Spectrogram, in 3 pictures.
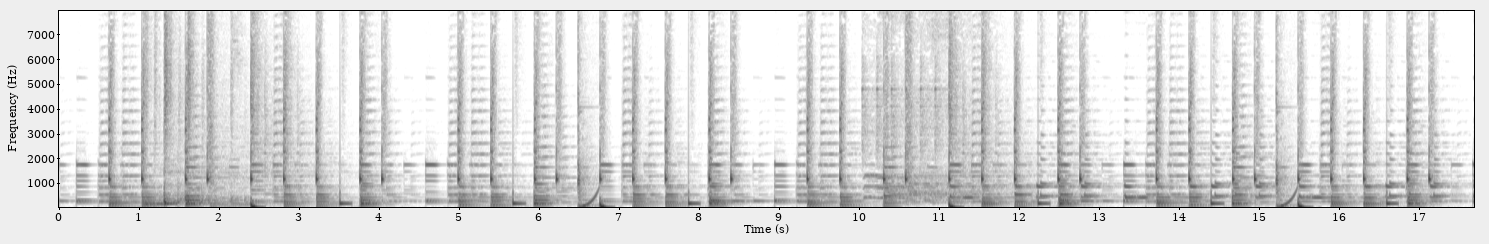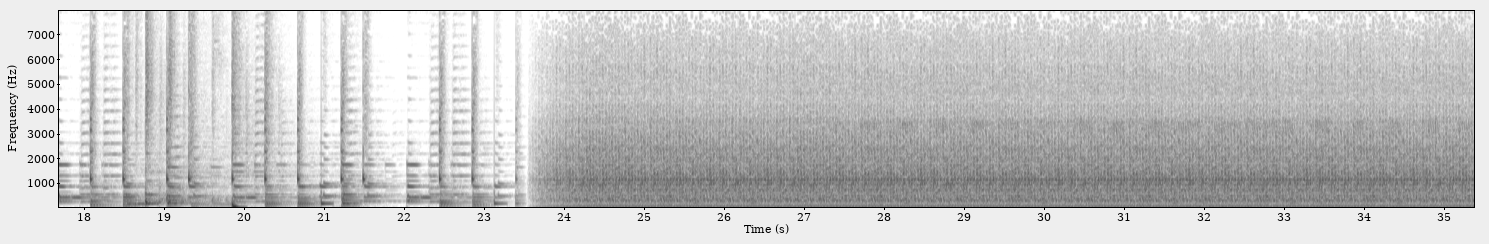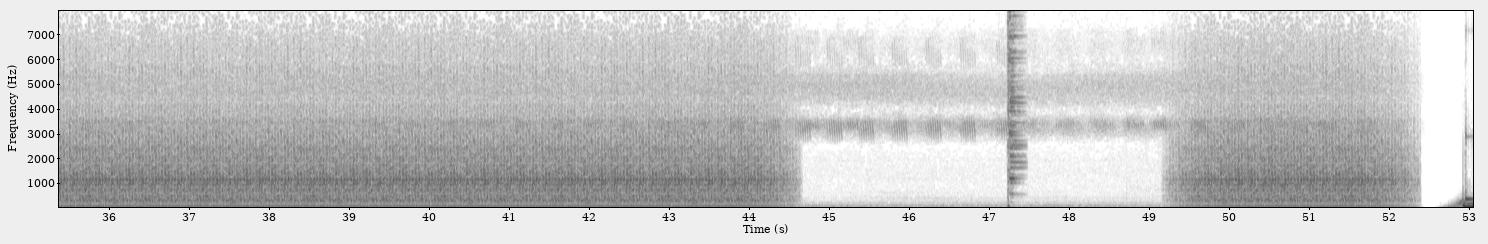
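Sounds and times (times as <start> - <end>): tractor engine chugging: 23.6 - 44.6, 49.2 - 52.4.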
